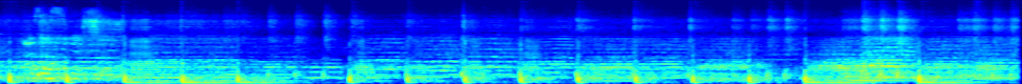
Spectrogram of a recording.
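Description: Band playing march music: sustained band notes over a steady drum beat of about two strokes a second.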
